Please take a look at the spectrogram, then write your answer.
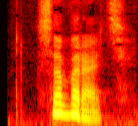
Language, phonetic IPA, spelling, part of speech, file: Russian, [sɐˈvratʲ], соврать, verb, Ru-соврать.ogg
- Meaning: 1. to lie 2. to make a mistake 3. to be inaccurate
